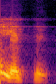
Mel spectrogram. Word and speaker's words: let me: कभी भी हम लेमी नहीं बोलेंगे। हम प्रॉपर बोलेंगे लेट मी।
